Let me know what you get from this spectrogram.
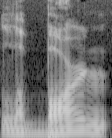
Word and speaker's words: LeBarn: And when I say that, I mean, I went on Twitter and I saw that LeBarn, I'm saying that like how it's spelled, by the way. L.E. Barn, B-A-R-N, James, was trending.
